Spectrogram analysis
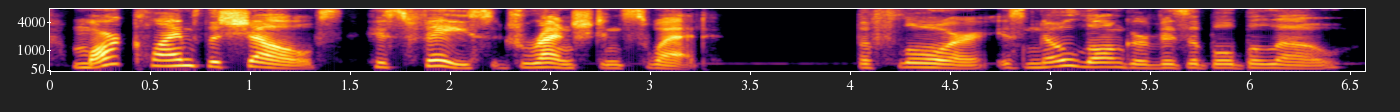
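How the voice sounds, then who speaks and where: A woman's voice: mid-range voice, no room sound. A woman narrator reading screenplay stage directions as dramatic scripted narration. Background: faint background music.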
